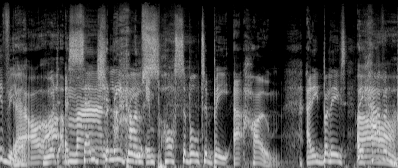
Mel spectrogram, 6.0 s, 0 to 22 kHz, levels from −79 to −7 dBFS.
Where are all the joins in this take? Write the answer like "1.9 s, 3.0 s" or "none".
none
